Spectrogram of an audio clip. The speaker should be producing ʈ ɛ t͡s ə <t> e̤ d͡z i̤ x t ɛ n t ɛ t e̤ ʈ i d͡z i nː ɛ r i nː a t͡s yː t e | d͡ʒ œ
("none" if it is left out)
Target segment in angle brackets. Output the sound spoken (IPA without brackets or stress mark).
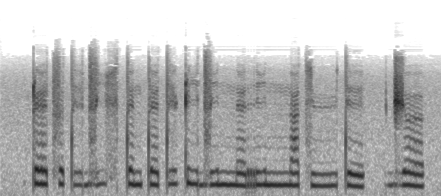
t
